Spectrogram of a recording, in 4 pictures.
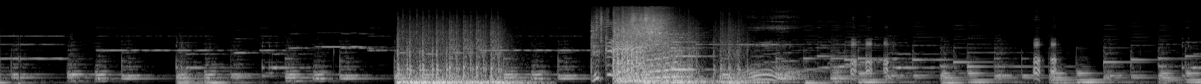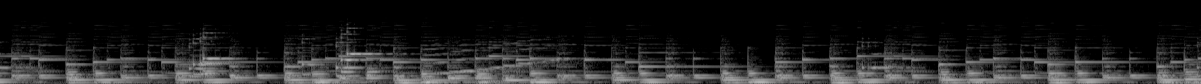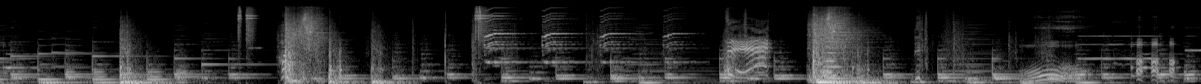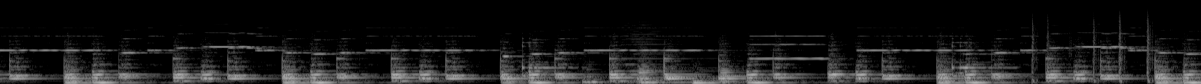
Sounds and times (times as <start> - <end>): Music: 0.0 - 48.0.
